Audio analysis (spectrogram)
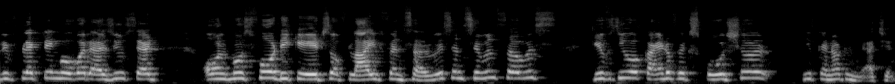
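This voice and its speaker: A woman speaks in a high voice with fairly even intonation. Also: moderate pace. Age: 60s. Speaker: retired civil servant. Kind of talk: interview conversation. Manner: halting.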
